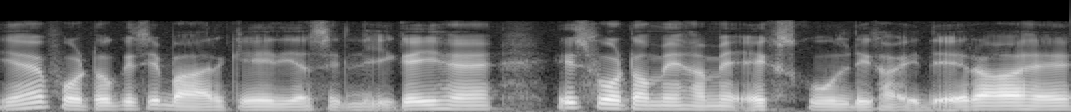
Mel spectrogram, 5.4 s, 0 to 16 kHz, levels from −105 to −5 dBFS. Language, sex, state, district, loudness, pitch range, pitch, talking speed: Marwari, male, Rajasthan, Churu, -18 LUFS, 95-115 Hz, 110 Hz, 225 wpm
